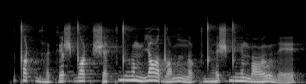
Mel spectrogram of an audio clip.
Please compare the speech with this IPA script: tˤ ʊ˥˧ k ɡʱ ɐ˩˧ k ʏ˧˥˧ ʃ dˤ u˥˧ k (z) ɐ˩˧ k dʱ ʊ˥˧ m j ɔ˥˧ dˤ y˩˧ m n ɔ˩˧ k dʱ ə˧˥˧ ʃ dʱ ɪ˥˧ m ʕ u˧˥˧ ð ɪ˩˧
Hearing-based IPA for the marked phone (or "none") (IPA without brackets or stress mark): ʃ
